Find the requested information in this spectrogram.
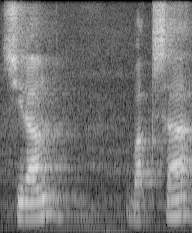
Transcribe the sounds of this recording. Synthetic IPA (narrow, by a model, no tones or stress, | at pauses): siɾaŋ | baksa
